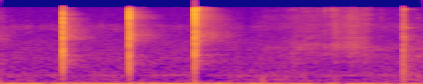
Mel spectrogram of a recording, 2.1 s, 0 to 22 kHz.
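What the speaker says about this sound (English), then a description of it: "I always give it a little tap with my hammer." Light hammer taps on a steel collet while freeing a fountain pen part, likely a 1940 Parker Vacumatic, during engraving removal work: four sharp metallic ticks, evenly spaced, close and clear over a quiet room with no talk.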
